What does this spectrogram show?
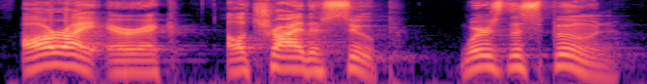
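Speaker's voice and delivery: loud, fed-up concession; exasperated giving in. Retold or imitated. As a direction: give in with a loud huff. Dad finally giving in.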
